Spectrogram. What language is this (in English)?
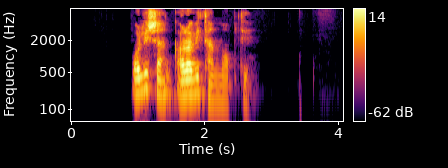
Laz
